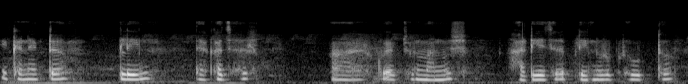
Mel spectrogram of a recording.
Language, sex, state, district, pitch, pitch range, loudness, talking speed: Bengali, female, Assam, Hailakandi, 235 Hz, 220-245 Hz, -20 LUFS, 115 wpm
